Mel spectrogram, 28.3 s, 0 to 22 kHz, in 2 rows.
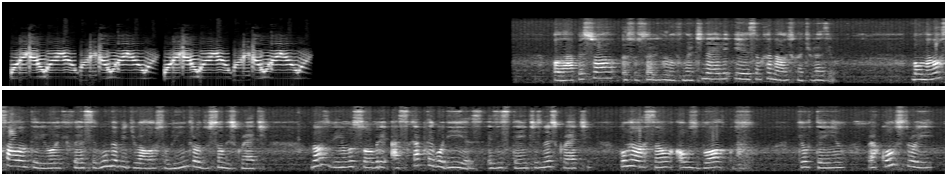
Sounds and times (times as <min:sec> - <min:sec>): Music: 0:00.2 - 0:04.4
Speech: 0:08.3 - 0:12.6, 0:13.6 - 0:18.2, 0:18.8 - 0:25.5, 0:26.1 - 0:28.2.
